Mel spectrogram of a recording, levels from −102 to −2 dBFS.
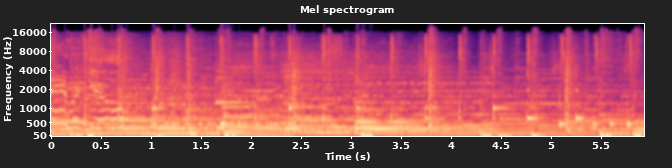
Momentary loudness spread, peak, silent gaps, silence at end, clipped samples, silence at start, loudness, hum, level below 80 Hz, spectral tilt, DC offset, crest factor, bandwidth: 5 LU; 0 dBFS; none; 0 s; 0.3%; 0 s; -12 LUFS; none; -20 dBFS; -5.5 dB/octave; under 0.1%; 10 dB; 19.5 kHz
